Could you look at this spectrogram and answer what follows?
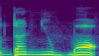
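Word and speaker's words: dénouement: The denouement. – In my mind, whereas... – Denouement. – Yes. – I don't think you pronounce the T because it's French.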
